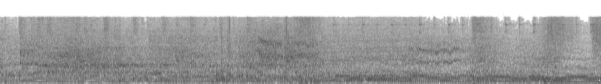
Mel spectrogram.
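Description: Animated race-car sound effects: engines running and tyres skidding and squealing, over background music with held, stepping low notes.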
